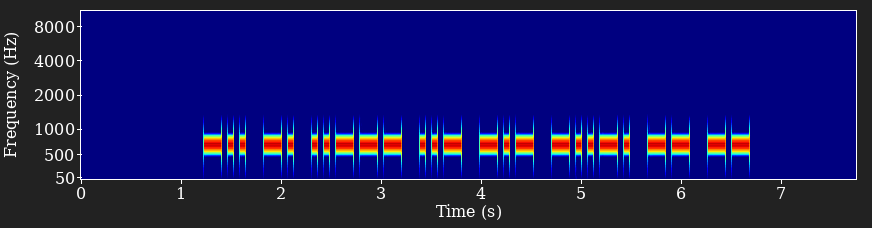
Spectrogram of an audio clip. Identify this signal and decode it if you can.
Morse code, heard as a keyed tone, about 20 wpm, 700 Hz. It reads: DN2UK/MM
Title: Difficult Call Signs 20wpm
